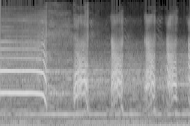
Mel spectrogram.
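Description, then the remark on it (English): A sustained shrill tone swoops downward, then four short, harsh maniacal screams burst out in quick succession over a steady low drone, loud. “I was locked in a cage where my heart filled with rage, and I developed this maniacal scream.”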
